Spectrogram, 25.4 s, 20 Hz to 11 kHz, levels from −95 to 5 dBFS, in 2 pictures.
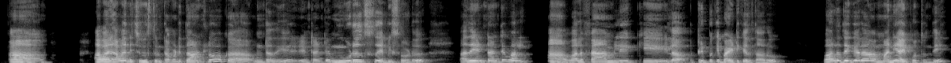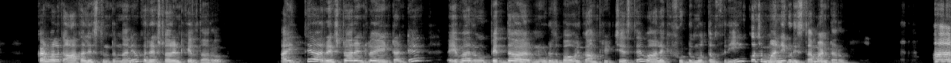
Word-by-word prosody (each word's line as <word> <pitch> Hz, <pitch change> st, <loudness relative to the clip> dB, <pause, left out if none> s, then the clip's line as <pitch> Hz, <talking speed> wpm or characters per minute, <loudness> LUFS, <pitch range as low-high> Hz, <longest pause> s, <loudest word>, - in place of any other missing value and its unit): ఆ! 240 Hz, -, +6 dB, 1.1 s
అవ 245 Hz, -, +6 dB, 0.2 s
అవన్నీ 270 Hz, +2 st, +3 dB
చూస్తుంటామండి. 200 Hz, -6 st, -2 dB
దాంట్లో 260 Hz, +5 st, 0 dB
ఒక 330 Hz, -, -8 dB, 0.4 s
ఉంటది. 200 Hz, -3 st, -4 dB, 0.3 s
ఏంటంటే 205 Hz, +5 st, -5 dB, 0.2 s
నూడిల్స్ 270 Hz, +3 st, +2 dB
ఎపిసోడ్. 195 Hz, -6 st, -5 dB, 0.6 s
అదేంటంటే 255 Hz, +4 st, +2 dB
వాళ్ళు 265 Hz, -1 st, +2 dB, 0.4 s
ఆ! -, -, +3 dB, 0.2 s
వాళ్ళ 210 Hz, +2 st, +2 dB
ఫ్యామిలీకి 245 Hz, +3 st, 0 dB, 0.2 s
ఇలా 200 Hz, 0 st, +1 dB, 0.3 s
ట్రిప్‌కి 280 Hz, +4 st, -3 dB
బయటికెళ్తారు. 190 Hz, -7 st, 0 dB, 0.7 s
వాళ్ళ 250 Hz, +2 st, +3 dB
దగ్గర 265 Hz, +1 st, +5 dB, 0.3 s
మనీ 220 Hz, +5 st, +4 dB
అయిపోతుంది. 170 Hz, -1 st, -3 dB, 0.7 s
కానీ 285 Hz, +1 st, +7 dB
వాళ్ళకి 300 Hz, -8 st, +1 dB
ఆకలేస్తుంటుందని 220 Hz, 0 st, -1 dB
ఒక 345 Hz, -, -6 dB
రెస్టారెంటుకెళ్తారు. 210 Hz, -9 st, -1 dB, 0.9 s
అయితే 255 Hz, +5 st, -3 dB
ఆ -, -, +2 dB
రెస్టారెంటులో 260 Hz, +3 st, +2 dB
ఏంటంటే 215 Hz, -, -4 dB, 0.6 s
ఎవరు 275 Hz, +4 st, +1 dB, 0.2 s
పెద్ద 220 Hz, 0 st, +2 dB, 0.4 s
నూడిల్స్ 230 Hz, +2 st, -4 dB
బౌల్ 200 Hz, +3 st, 0 dB
కంప్లీట్ 200 Hz, +1 st, -5 dB
చేస్తే 185 Hz, 0 st, -4 dB
వాళ్ళకి 230 Hz, 0 st, 0 dB
ఫుడ్ 235 Hz, 0 st, -5 dB
మొత్తం 230 Hz, -1 st, -3 dB
ఫ్రీ. 210 Hz, 0 st, -6 dB, 0.2 s
కొంచెం 330 Hz, -1 st, -1 dB
మనీ 235 Hz, +4 st, +3 dB
గూడా 260 Hz, -4 st, +1 dB
ఇస్తాం 240 Hz, +3 st, -1 dB
అంటారు. 170 Hz, -6 st, -4 dB, 1.2 s
ఆ! 315 Hz, -, +6 dB
230 Hz, 110 wpm, -24 LUFS, 205-255 Hz, 1.2 s, కానీ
